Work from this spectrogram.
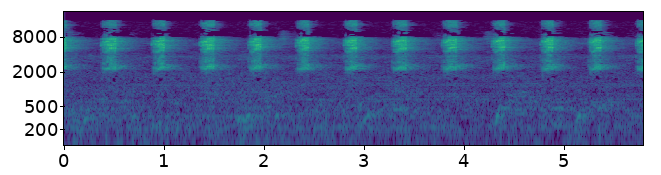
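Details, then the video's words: Bush cricket (katydid) song made of crisp, rasping high pulses repeated regularly roughly twice per second, each a brief buzzy burst, with faint low rumble beneath and no other animals. "Katydid, bush criket singing"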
